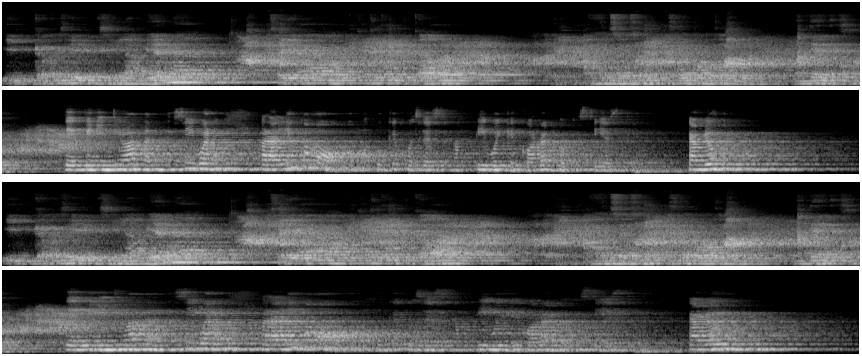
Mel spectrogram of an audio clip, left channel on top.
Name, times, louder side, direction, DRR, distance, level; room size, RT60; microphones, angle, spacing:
voice 1, 0.0-2.0 2.7-4.7 5.4-7.4 7.9-8.5, equal, 20° left, -10 dB, 1.3 m, -20 dB
sound 1, 2.3-8.1 8.4-9.3, equal, ahead, 0.5 m, -24 dB
voice 2, 9.2-15.0 15.4-15.8, left 1 dB, 85° left, 1 dB, 0.3 m, -18 dB
5.1 x 2.1 x 3.4 m, 2.9 s
head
